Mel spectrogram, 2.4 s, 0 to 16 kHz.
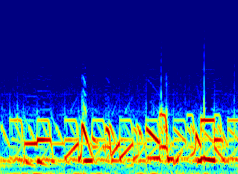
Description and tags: Aquatic electronica interlude. Would do well in a worldbeat or chillout song. Made with TS-404. Made with TS-404.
